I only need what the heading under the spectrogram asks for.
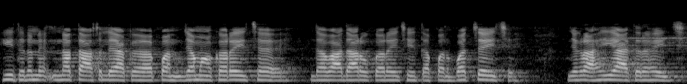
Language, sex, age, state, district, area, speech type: Maithili, female, 18-30, Bihar, Begusarai, rural, spontaneous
